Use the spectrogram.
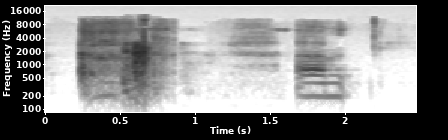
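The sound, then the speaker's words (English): A single harsh cough bursts out, followed by a brief throat-clearing rasp and a short voiced hum before silence. “And I'm going to cough first.”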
